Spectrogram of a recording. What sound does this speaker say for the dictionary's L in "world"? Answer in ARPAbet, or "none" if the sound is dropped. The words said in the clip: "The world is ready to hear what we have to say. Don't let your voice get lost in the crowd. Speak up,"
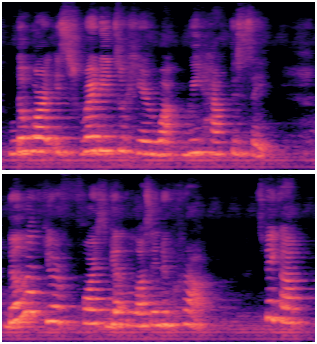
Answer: none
